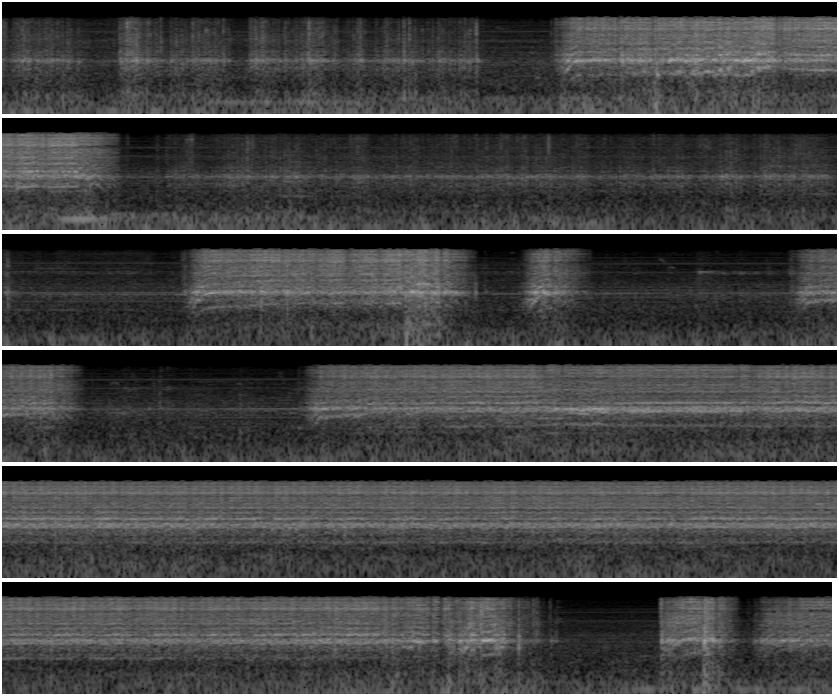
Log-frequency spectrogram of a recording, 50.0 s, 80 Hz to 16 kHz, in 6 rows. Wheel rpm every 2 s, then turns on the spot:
20, 20, 40, 160, 100, 30, 20, 20, 10, 110, 60, 10, 50, 10, 90, 120, 120, 110, 110, 120, 110, 120, 110, 40, 70.
0-4 10-18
